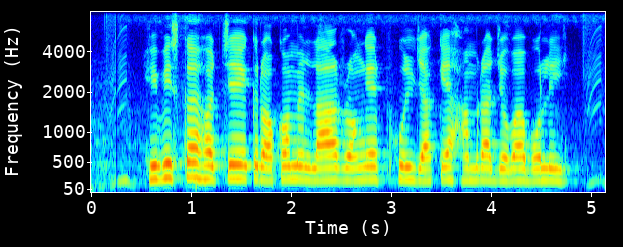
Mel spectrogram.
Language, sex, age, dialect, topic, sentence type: Bengali, male, 31-35, Jharkhandi, agriculture, statement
